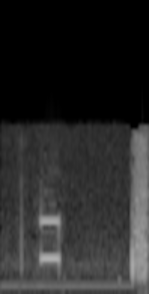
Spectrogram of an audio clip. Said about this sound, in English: Wait for the beep.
